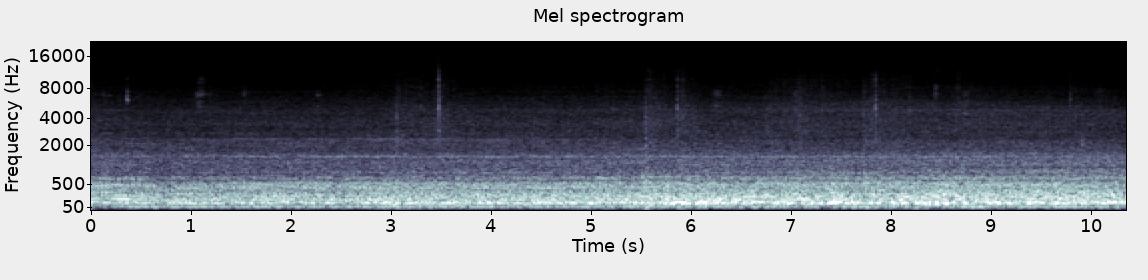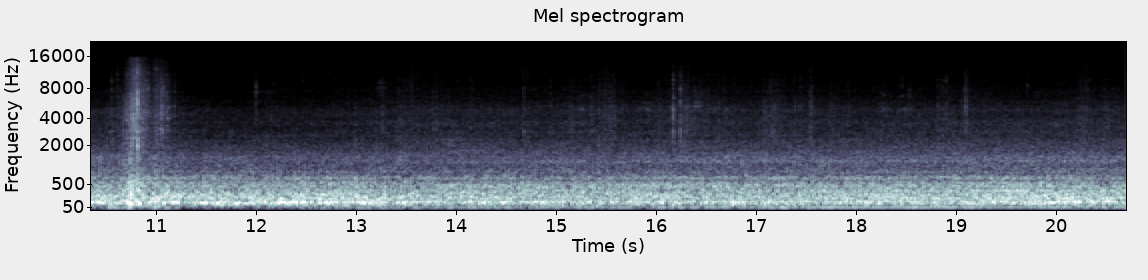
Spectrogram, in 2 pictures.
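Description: A car engine hums steadily from inside as it drives.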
